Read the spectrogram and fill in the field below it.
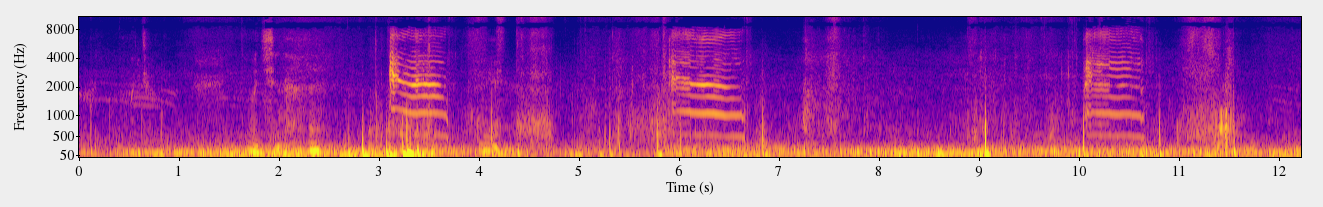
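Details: Park-dwelling stray cats meow repeatedly, several short harmonic cries spaced a few seconds apart, some rising then falling, against steady low outdoor rumble and occasional clicks.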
